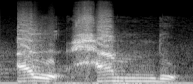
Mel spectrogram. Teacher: ha yang dimaksud yaitu dari wastul halaq, tengah tenggorokan. Sehingga baca alhamdu dari tengah.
